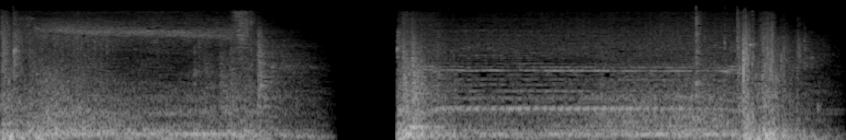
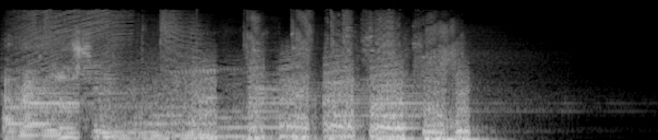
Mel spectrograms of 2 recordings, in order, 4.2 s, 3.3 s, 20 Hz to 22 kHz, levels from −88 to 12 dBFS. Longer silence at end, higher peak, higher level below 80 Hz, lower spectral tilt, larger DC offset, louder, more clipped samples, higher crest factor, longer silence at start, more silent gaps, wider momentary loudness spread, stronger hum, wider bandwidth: second, 0.05 s vs 0.8 s; second, -4 dBFS vs 0 dBFS; second, -38 dBFS vs -22 dBFS; about the same, -5.5 dB/octave vs -6.5 dB/octave; neither; second, -27 LUFS vs -14 LUFS; neither; first, 22 dB vs 14 dB; about the same, 0 s vs 0 s; first, 1.70-1.98 s vs none; first, 11 LU vs 6 LU; neither; about the same, 16 kHz vs 17 kHz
